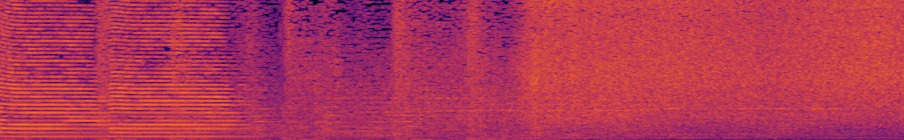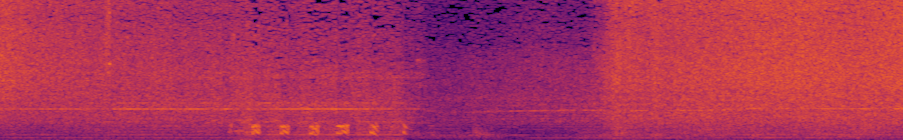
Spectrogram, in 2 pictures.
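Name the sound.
car horn honk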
